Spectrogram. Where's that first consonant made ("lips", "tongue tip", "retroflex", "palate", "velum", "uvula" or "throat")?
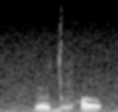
velum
